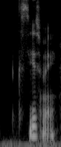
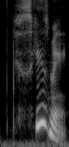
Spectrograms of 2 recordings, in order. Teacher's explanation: A gentle, slightly rising intonation, excuse me, sounds polite, like a question, right? >> But a sharp falling intonation, excuse me, can sound impatient, even annoyed.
